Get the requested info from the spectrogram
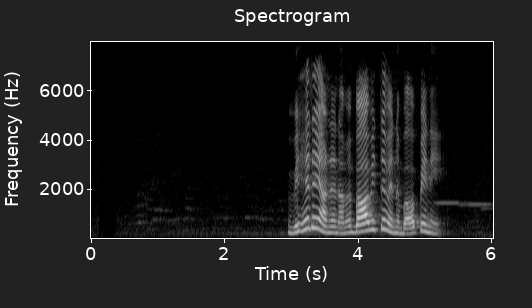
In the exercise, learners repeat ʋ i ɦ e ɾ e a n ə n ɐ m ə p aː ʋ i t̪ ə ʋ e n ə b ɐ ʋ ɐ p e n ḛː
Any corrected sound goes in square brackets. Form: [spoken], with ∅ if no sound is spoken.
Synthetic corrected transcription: ʋ [e] ɦ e ɾ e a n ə n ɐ m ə [b] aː ʋ i t̪ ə ʋ e n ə b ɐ ʋ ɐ p e n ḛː

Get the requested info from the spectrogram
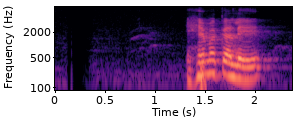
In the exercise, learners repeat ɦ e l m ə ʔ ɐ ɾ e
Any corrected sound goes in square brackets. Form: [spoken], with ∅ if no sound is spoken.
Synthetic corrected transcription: ɦ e [∅] m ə [k] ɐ [l] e

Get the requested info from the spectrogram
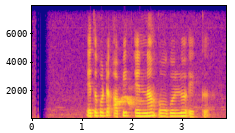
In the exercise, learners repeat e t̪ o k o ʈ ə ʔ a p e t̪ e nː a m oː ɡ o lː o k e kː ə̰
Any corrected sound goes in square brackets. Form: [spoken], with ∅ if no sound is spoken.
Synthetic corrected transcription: e t̪ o k o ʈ ə ʔ a p [i] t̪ e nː a m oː ɡ o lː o [ʔ] e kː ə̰

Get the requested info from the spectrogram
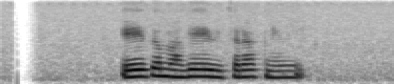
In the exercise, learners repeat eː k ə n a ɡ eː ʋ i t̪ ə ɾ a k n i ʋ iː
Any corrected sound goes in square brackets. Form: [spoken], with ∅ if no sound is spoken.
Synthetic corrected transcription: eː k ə [m] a ɡ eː ʋ i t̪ ə ɾ a k n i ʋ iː

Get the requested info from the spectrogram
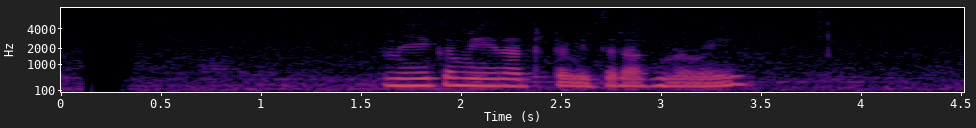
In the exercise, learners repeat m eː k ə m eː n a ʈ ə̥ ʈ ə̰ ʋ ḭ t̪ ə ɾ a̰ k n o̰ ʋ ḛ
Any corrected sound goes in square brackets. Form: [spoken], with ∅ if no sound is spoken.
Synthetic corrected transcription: m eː k ə m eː n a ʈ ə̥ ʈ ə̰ ʋ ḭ t̪ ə ɾ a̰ k n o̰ ʋ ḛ

